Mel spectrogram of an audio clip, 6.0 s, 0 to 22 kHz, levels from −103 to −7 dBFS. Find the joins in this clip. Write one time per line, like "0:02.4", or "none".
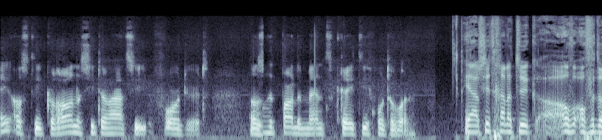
0:02.6
0:04.8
